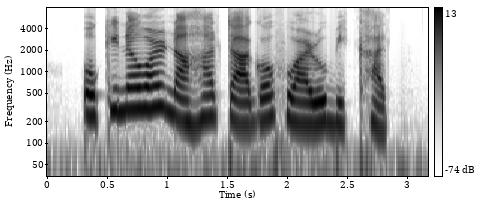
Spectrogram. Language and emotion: Assamese, neutral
